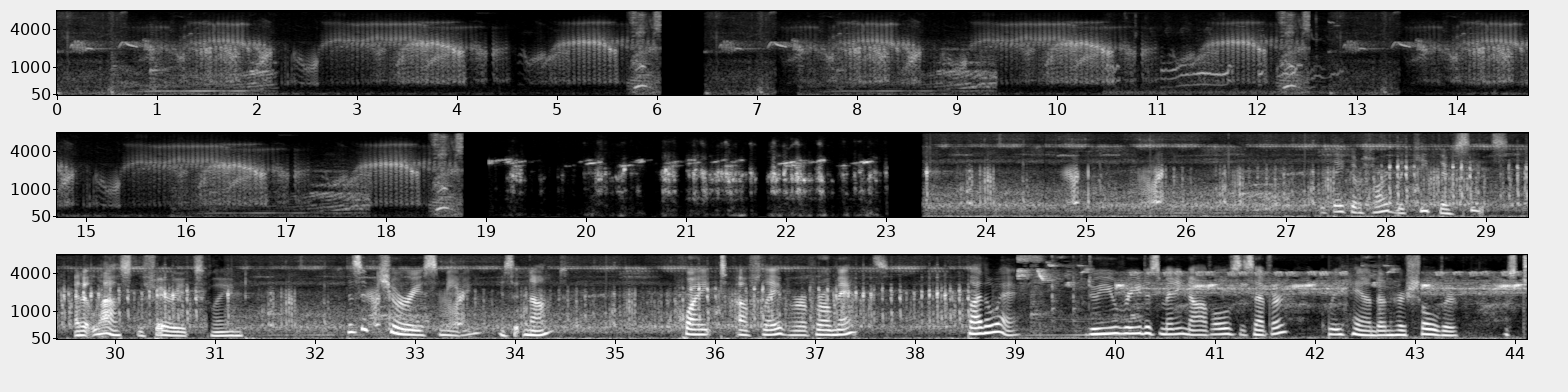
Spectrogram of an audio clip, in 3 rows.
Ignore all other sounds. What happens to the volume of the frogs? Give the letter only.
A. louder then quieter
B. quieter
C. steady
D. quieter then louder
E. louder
E.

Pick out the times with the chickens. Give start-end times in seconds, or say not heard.
10.4-13.0.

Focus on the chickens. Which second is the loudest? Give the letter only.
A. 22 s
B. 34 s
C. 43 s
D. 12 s
D.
